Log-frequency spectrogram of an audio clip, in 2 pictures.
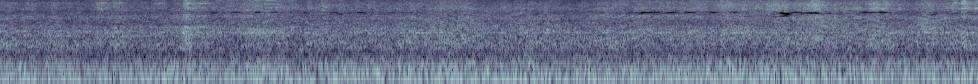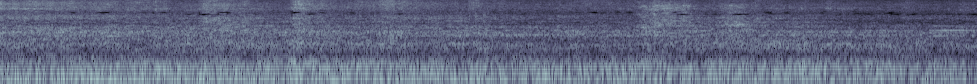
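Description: Freight train of covered hopper cars passing close by: a steady, loud noise of steel wheels on the rails, heaviest in the low end, with a few faint clicks.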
